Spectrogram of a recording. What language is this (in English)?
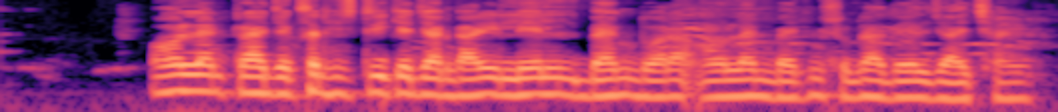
Magahi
